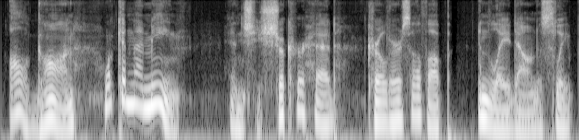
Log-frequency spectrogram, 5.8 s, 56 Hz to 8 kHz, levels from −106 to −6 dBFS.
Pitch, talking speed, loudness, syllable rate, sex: 115 Hz, 195 wpm, -18 LUFS, 4.6 syllables/s, male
